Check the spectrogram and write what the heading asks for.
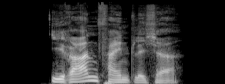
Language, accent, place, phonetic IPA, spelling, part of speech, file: German, Germany, Berlin, [iˈʁaːnˌfaɪ̯ntlɪçɐ], iranfeindlicher, adjective, De-iranfeindlicher.ogg
- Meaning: inflection of iranfeindlich: 1. strong/mixed nominative masculine singular 2. strong genitive/dative feminine singular 3. strong genitive plural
